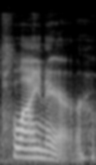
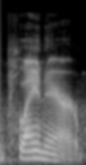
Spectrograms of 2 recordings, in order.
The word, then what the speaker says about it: plein air: Evie says that she wants to paint outside in nature, otherwise known as, I think it's pronounced plein air or plein air painting.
